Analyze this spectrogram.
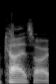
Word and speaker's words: Caesar: image of their Caesar or kaisar if you're going to pronounce it correctly across the Wasteland he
